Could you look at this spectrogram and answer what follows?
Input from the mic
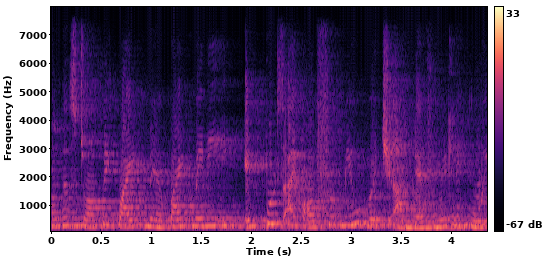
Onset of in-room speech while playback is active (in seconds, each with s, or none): none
